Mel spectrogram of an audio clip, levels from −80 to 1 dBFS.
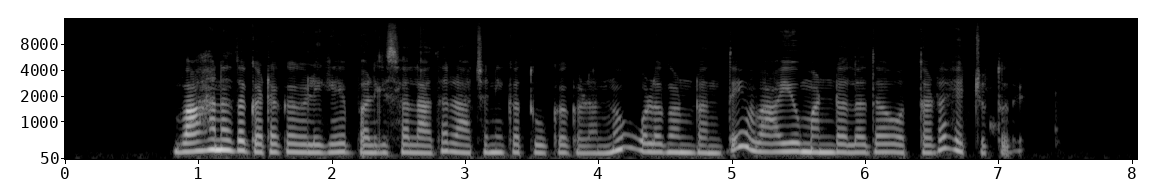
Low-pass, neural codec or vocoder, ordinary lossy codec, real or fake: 14.4 kHz; none; none; real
